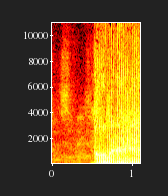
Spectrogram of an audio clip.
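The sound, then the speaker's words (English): A person imitates another man's snore: a half-second of near silence, then an abrupt, loud, rasping snort that holds steady until the end. “Big D has this crazy snore”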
